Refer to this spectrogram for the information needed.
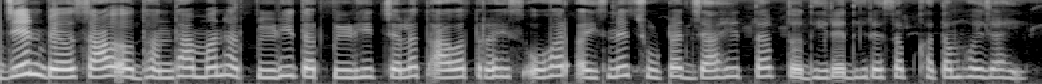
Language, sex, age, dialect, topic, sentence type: Chhattisgarhi, female, 18-24, Northern/Bhandar, banking, statement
